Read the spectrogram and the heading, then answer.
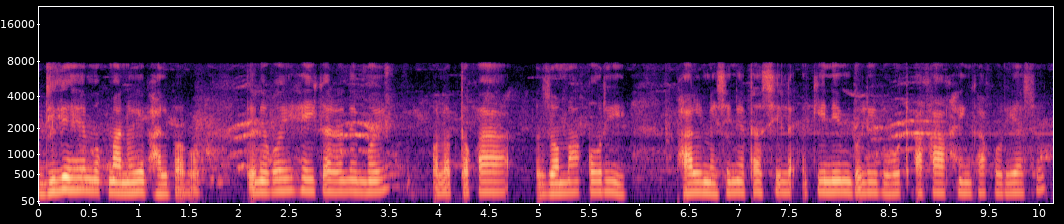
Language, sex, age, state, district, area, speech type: Assamese, female, 45-60, Assam, Udalguri, rural, spontaneous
